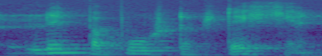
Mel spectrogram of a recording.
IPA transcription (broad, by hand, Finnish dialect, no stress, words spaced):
lepːæpuːstɑks tehːeæ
